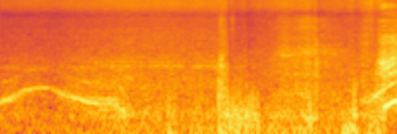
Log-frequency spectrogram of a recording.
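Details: Nancy, a cranky mother cat irritated by her kittens and everyone else, makes an arching meow that rises then falls away. Scattered knocks and handling noises follow, and a sharper squeak comes at the end.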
